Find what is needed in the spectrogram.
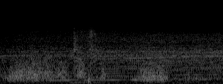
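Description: Suzuki Swift rally car's engine running at fairly steady revs, heard from inside the cabin.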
